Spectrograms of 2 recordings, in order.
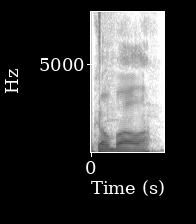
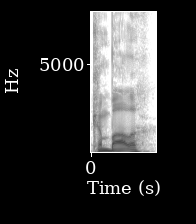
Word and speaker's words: Kamala: Kambala. Oh, Kamala. He's like, I called her Kambala. I was just joking around, but they're acting like I mispronounced it.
